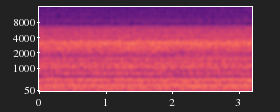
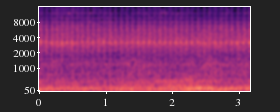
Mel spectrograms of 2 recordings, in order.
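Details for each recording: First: Toyota Vios 2NZ petrol engine at normal, steady idle after the fix: rough idle and stalling were caused by a vacuum leak from a brittle purge valve hose at the intake manifold. After reseating the hose, it idled stable for about an hour once warm. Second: Toyota Vios 2NZ with idle dropping and stalling, throttle body already cleaned and no misfire: petrol engine idles slightly unevenly with a steady high hiss, pointing to a vacuum leak at the PCV hose.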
